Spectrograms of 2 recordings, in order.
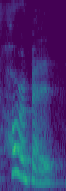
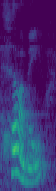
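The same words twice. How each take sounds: First: The ending has a clear E before the L. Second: The ending is a plain syllabic L. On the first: "switching L and E around" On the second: "a word like horrible"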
